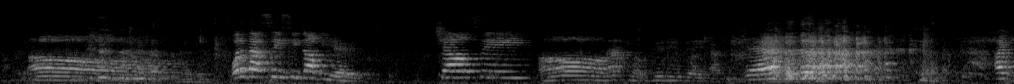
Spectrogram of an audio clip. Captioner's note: laughs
